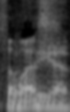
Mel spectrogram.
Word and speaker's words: Celes: Cloven64 mentions Celis from Final Fantasy VI, and he's not sure, is it Celis or Celis? I always said Celis. I always said Celeste. Celeste. The accent on the second syllable.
